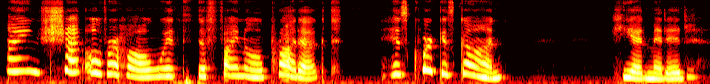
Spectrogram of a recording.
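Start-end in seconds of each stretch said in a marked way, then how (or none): 0.1-5.0 put-on lightly raised nervous teen voice; a hint of a nervous boy confessing; young hero. A narrator's reading. Izuku admitting to Aizawa, nervous and higher.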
